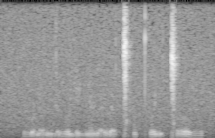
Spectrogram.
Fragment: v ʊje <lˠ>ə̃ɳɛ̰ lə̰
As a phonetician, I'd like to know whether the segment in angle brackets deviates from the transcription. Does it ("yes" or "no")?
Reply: yes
